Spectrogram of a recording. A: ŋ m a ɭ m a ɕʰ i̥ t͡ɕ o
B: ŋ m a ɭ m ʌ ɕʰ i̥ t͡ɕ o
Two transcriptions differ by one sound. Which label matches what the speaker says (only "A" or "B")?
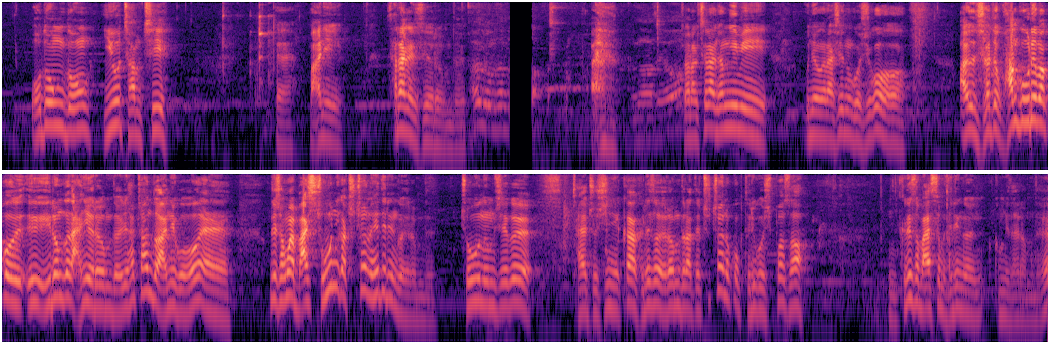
A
